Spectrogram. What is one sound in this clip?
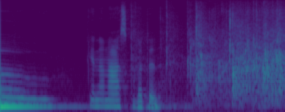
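A woman sings long held notes through a microphone in a large echoing hall.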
